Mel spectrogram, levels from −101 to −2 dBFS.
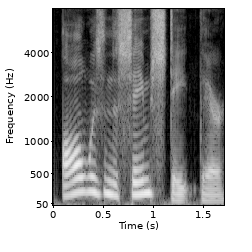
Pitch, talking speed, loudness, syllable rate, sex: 165 Hz, 245 wpm, -16 LUFS, 5.9 syllables/s, male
